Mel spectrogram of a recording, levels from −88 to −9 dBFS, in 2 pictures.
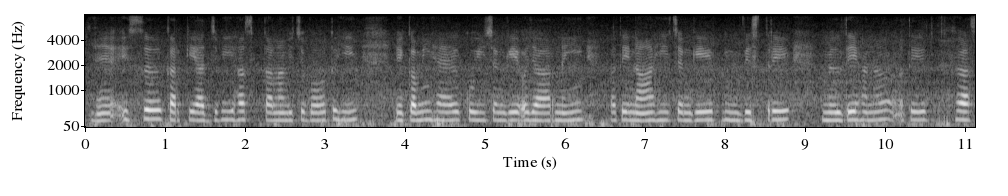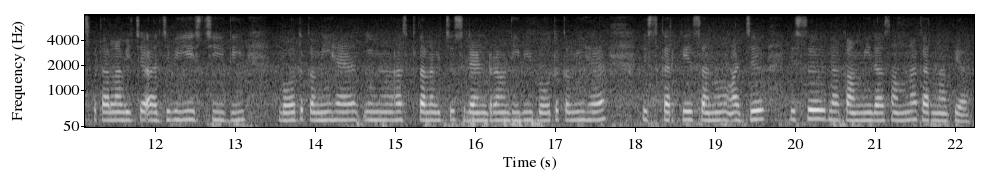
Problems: none marked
